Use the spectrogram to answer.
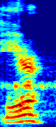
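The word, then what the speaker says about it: Haier: I think it's pronounced Hair, and they make small appliances.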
